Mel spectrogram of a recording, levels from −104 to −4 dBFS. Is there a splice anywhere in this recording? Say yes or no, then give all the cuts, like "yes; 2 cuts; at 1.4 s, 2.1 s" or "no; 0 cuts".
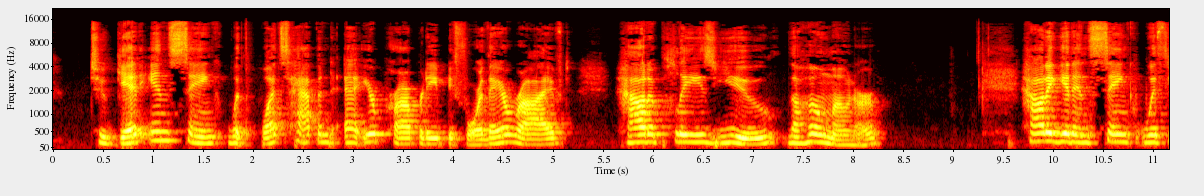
no; 0 cuts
